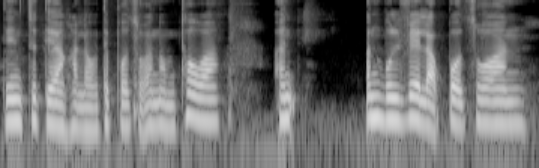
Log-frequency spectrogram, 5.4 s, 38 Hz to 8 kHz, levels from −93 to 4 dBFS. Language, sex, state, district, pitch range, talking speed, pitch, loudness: Mizo, female, Mizoram, Aizawl, 150-175 Hz, 180 wpm, 160 Hz, -19 LUFS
